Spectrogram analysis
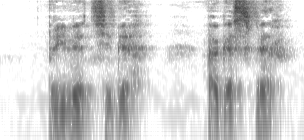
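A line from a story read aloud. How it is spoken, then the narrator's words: Barely audible whisper. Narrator (Russian): чуть слышно прошептали его окровавленные губы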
